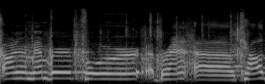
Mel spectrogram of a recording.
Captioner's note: applause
